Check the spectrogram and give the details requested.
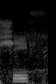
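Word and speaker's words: Scheff: S-C-H-E-F-F, Sheaf. I guess.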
